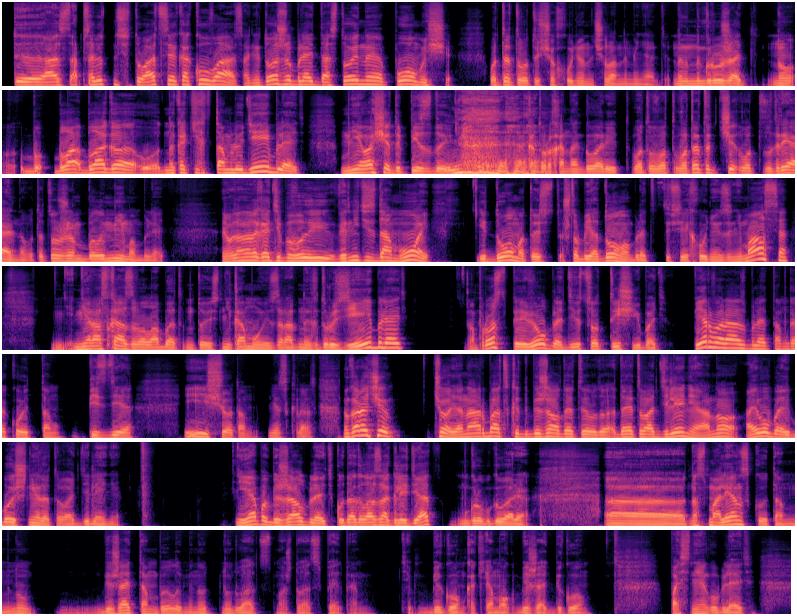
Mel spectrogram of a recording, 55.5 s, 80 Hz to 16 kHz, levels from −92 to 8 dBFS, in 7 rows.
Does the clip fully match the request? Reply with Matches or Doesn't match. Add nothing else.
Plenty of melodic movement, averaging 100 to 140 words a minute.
Doesn't match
